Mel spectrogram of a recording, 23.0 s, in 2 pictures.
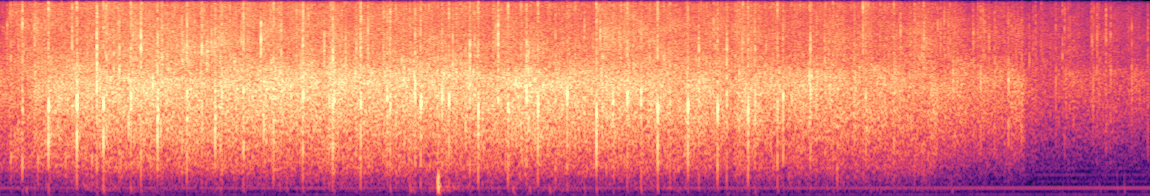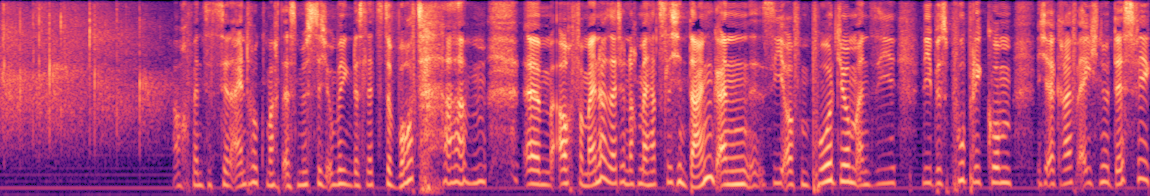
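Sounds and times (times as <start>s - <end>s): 
audience applause: 0.0s - 13.0s
speech: 13.7s - 22.9s.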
